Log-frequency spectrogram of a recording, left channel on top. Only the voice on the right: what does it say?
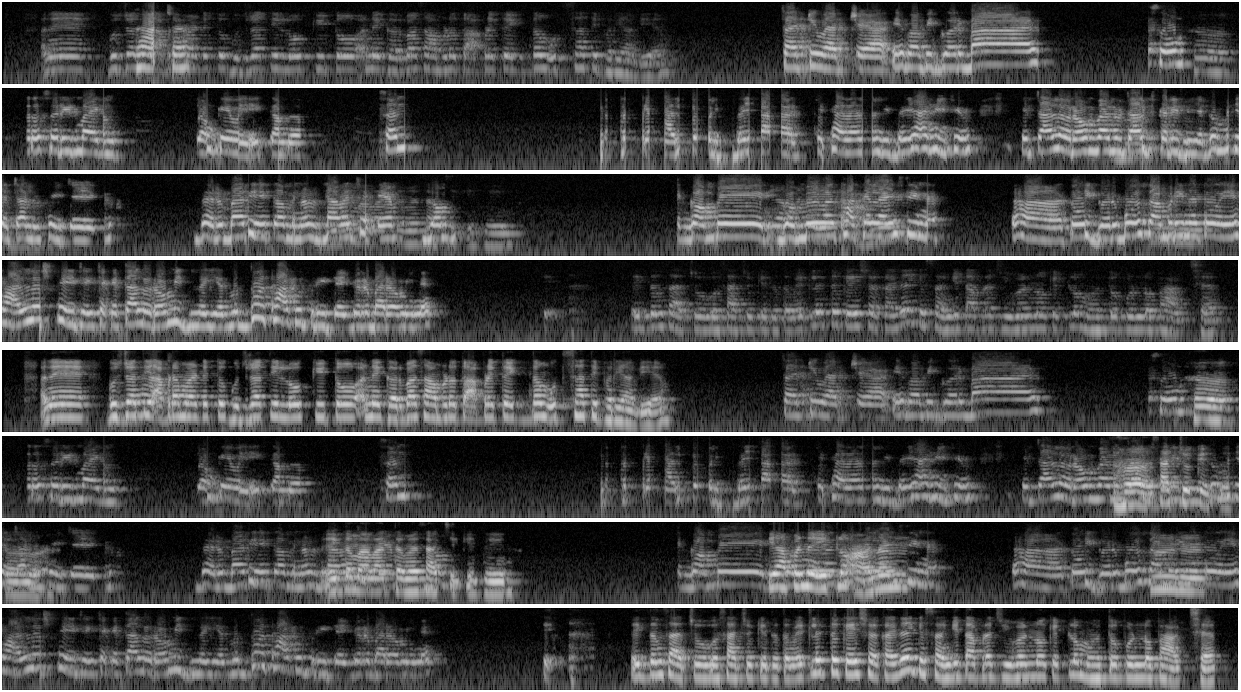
અને ગુજરાતી
આપણા
માટે તો ગુજરાતી લો ગીતો અને ગરબા સાંભળો તો આપડે તો એકદમ ઉત્સાહથી ભરી આવીએ
હા
હા
સાચું
કીધું
તમે
એકદમ
આ વાત
તમે સાચી
કીધી
એ આપણને
એટલો
આનંદ
હમ હમ
એ એકદમ સાચું સાચું કીધું તમે એટલે તો કહી શકાય ને કે સંગીત આપડા જીવનનો કેટલો મહત્વપૂર્ણ ન ભાગ છે.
